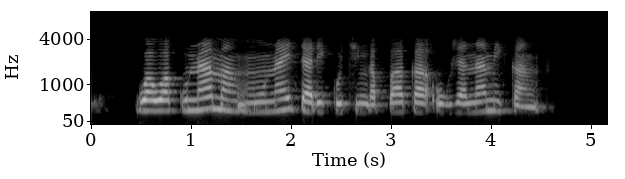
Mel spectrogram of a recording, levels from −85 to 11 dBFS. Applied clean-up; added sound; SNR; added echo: none; none; none; none.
